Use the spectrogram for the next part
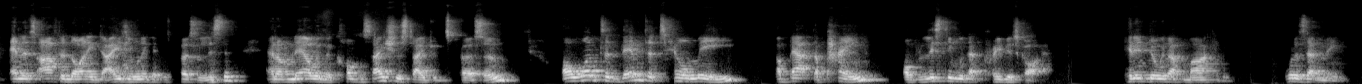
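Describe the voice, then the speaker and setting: A man's voice: mid-range voice, expressive, normal speed, echoey room, rough recording. A man with a cold, speaking as a sales coach guest on a podcast interview. He talks emphatically and persuasively, leaning on rhetorical questions. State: has a cold.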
